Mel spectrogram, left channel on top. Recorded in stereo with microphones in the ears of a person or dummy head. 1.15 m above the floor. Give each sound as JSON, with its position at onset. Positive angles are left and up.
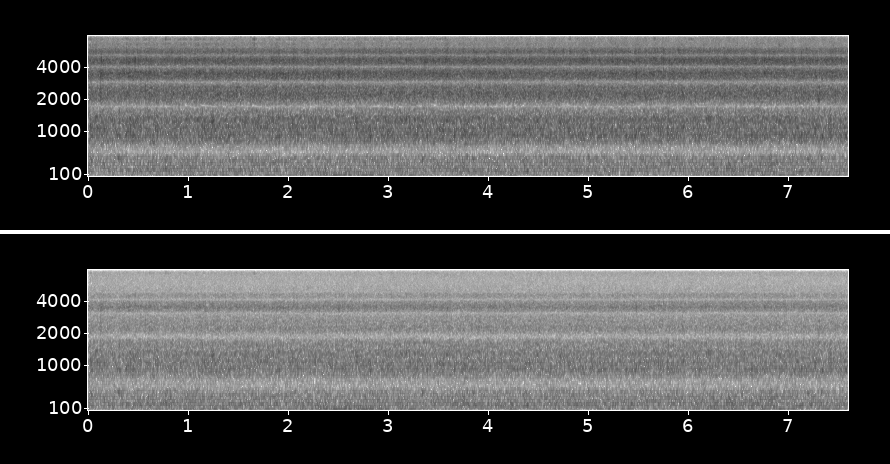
{"t": 0.0, "sound": "running water", "side_deg": 85}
